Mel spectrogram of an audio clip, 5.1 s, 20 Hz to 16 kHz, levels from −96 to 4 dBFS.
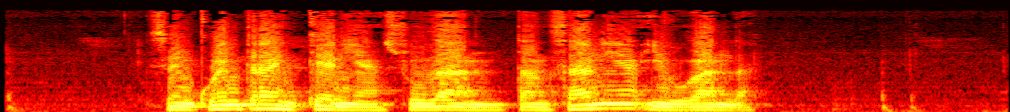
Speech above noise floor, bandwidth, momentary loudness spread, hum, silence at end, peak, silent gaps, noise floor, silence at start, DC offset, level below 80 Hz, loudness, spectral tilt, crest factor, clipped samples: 40 dB; 11.5 kHz; 5 LU; none; 0.6 s; 0 dBFS; none; -49 dBFS; 0.05 s; under 0.1%; -34 dBFS; -10 LUFS; -6.5 dB/octave; 12 dB; under 0.1%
